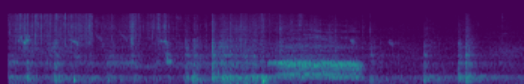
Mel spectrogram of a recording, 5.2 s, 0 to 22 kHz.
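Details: Baby budgerigar chicks, dated 4-09-12: harsh, raspy broadband chattering with clicking bursts, then a sustained nasal, harmonic-rich rasp lasting almost a second, followed by quieter scattered scratchy notes amid soft rustling.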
